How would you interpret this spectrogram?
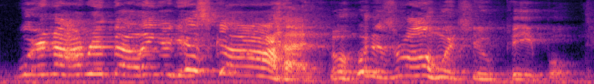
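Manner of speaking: high, mock-offended protest with a laugh; mock indignant protest. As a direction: play the wrongly accused, exasperated. Mocking the accused tribes' protest.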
